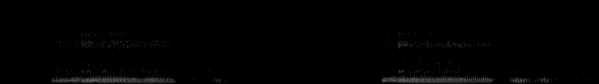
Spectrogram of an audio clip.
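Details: A sleeping dog snoring after a puppy slumber party: two long, rattling low snores about three seconds apart, each followed by a softer breath.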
